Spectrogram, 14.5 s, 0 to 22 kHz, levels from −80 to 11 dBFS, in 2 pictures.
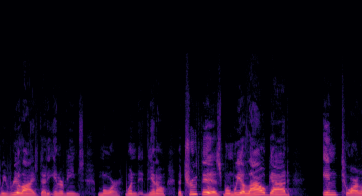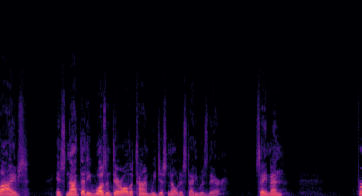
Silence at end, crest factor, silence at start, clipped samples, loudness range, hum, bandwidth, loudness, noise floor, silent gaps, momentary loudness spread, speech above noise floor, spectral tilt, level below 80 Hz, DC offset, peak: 0 s; 20 dB; 0 s; under 0.1%; 11 LU; none; 12 kHz; -22 LUFS; -76 dBFS; none; 16 LU; 53 dB; -6.5 dB/octave; -70 dBFS; under 0.1%; -2 dBFS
